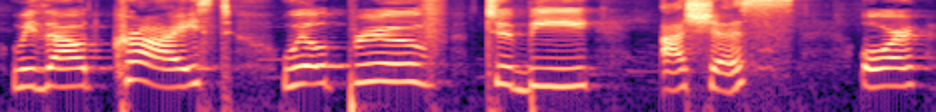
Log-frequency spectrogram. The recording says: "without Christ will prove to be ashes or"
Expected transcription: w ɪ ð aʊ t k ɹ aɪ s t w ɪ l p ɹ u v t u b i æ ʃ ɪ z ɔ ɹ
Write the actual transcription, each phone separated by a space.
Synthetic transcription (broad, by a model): w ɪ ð aʊ t k ɹ aɪ s t w ɪ l p ɹ u v t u b i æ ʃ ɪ s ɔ ɹ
